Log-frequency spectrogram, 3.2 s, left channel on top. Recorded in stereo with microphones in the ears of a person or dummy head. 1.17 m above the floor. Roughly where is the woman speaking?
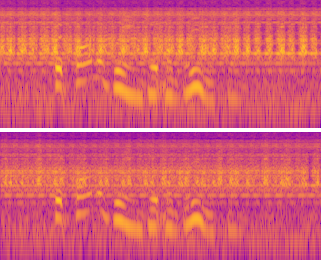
Left.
